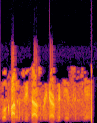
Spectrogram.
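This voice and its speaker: A man's voice: deep voice, fairly even intonation, racing. A man working as an airline pilot, making readbacks and status reports over cockpit radio. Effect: aviation radio. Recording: dull cockpit radio, faint noise.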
